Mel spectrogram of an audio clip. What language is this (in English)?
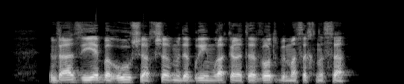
Hebrew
